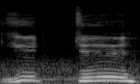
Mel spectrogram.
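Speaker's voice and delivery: slow, halting reveal with long pauses; suspenseful game master narration. A narrator's reading. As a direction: draw out the discovery word by word.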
